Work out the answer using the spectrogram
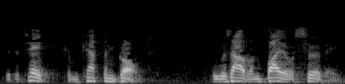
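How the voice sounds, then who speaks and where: An intense scientist in vintage radio science fiction. He explains insistently in a rough-edged voice of medium pitch. The recording sounds muffled and old. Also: animated, moderate pace. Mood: insistent, grave. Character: intense, urgent male scientist reasoning out a threat. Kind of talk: 1950s radio drama acting. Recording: dull 1950s radio recording.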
